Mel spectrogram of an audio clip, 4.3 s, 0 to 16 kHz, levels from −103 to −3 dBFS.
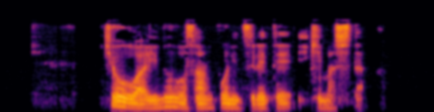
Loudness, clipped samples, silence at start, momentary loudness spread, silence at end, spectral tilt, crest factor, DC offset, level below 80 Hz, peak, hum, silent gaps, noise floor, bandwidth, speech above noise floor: -24 LUFS; under 0.1%; 1.05 s; 12 LU; 0.7 s; -2.5 dB/octave; 22 dB; under 0.1%; -60 dBFS; -6 dBFS; none; none; under -90 dBFS; 9.2 kHz; over 65 dB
